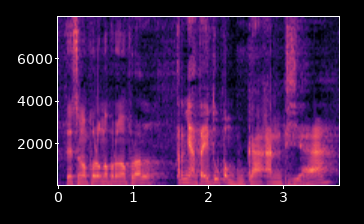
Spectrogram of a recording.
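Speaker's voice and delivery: ordinary talk, nothing marked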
